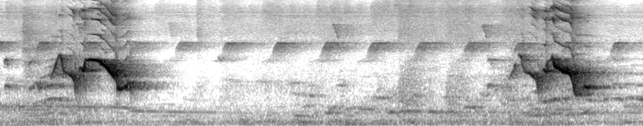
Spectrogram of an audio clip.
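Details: Black-naped oriole, known locally as kepodang, repeating a rich fluting whistle twice, about four seconds apart, each phrase rising then dipping in a liquid slur, with quiet background hum between.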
